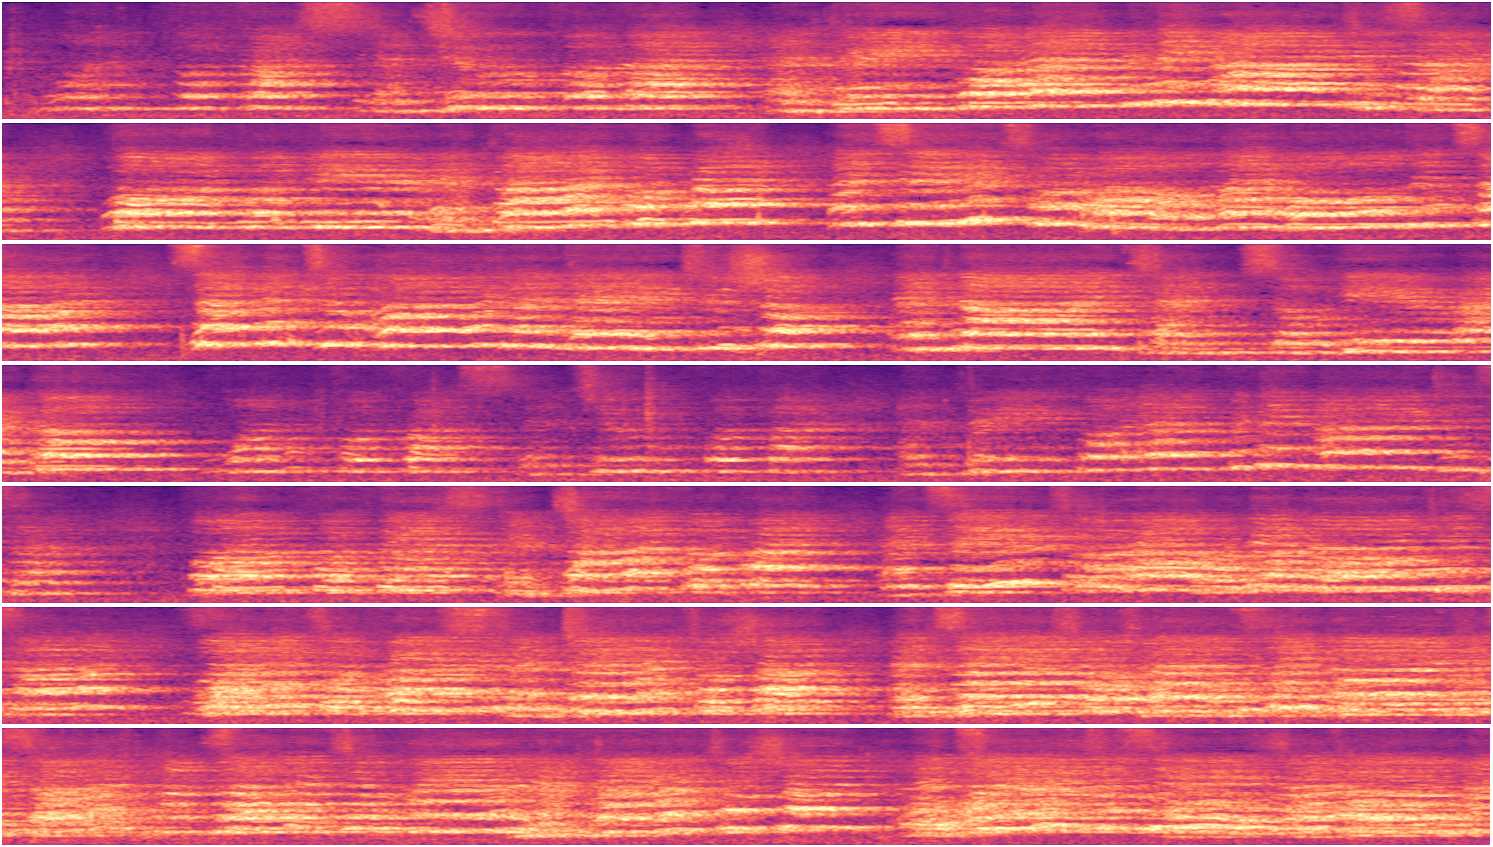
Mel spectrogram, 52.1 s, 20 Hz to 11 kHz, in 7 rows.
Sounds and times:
Choir: 0.0s - 52.1s.

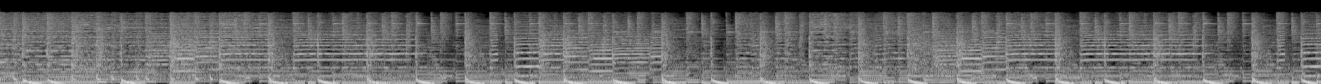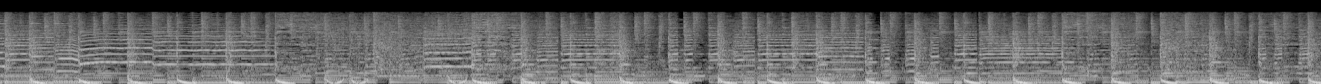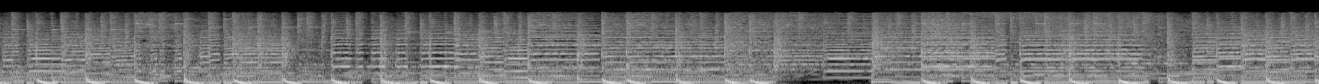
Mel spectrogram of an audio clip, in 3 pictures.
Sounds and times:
Exciting music: 0.0s - 39.6s.

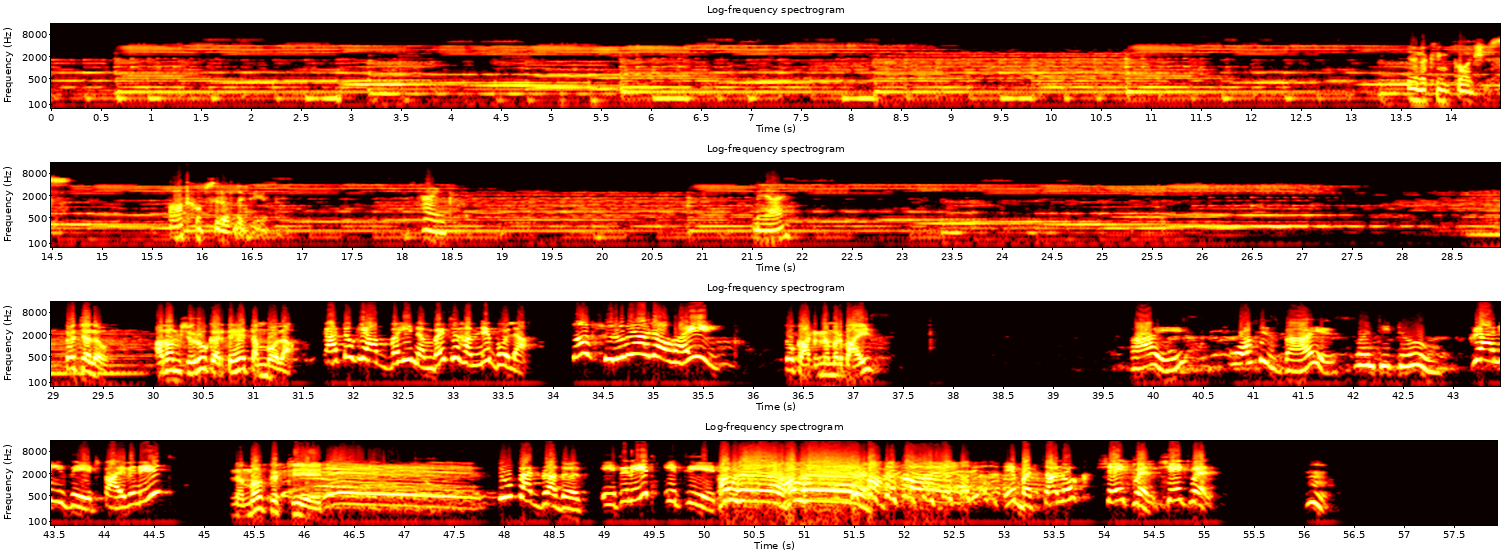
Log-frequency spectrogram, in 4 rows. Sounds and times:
Music: 0.0s - 32.0s, 49.5s - 53.1s.

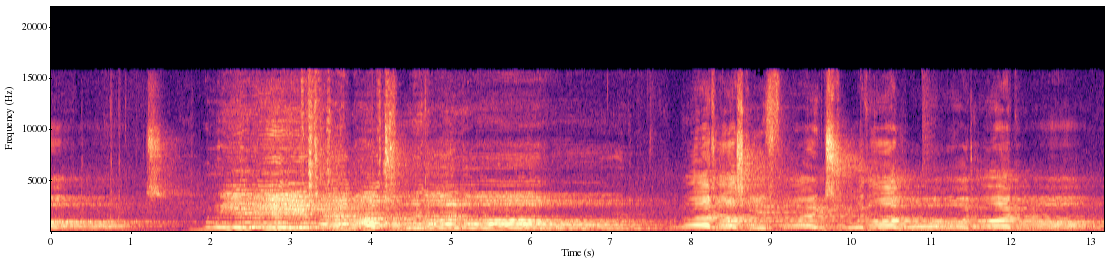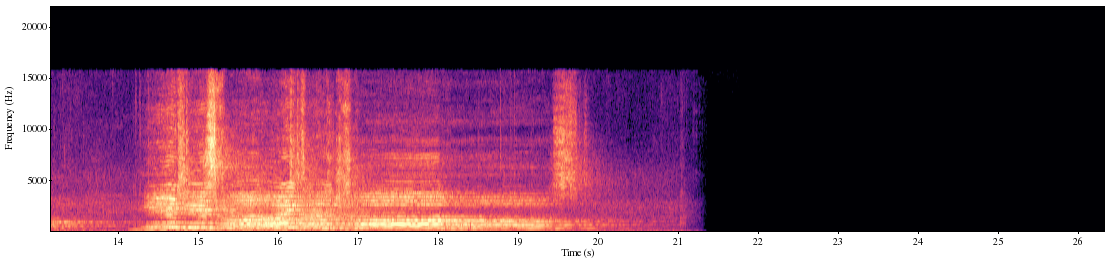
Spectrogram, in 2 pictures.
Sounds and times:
Mantra: 0.0s - 20.3s.

